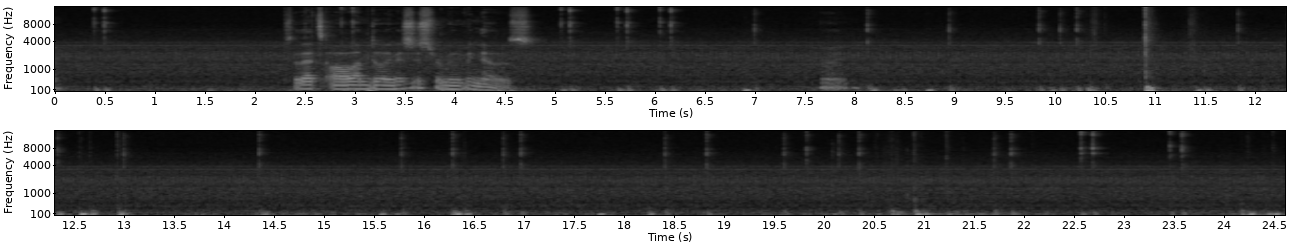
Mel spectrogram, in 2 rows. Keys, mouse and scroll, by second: 0.3 click, 2.8 click, 5.0 click, 5.6 click, 6.0 click, 6.9-8.1 alt+middle drag, 8.9 alt+middle click, 10.0 alt+middle click, 10.8 Delete, 11.8-12.3 alt+middle drag, 12.5 z, 12.9-14.3 alt+middle drag, 15.7 alt+middle click, 16.2 z, 16.7 middle click, 18.4 middle click, 19.5 middle click, 20.1 middle click, 20.8 f, 21.2 z, 21.6 middle click, 22.5 right click, 23.4 click, 24.2 ctrl+z, 24.4 ctrl+z.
